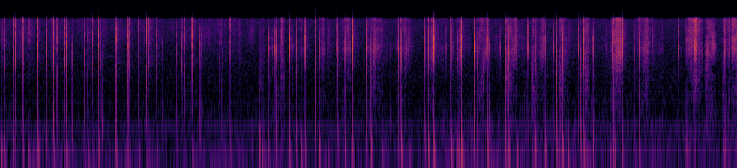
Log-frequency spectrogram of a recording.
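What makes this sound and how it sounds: Long nails rapidly scratch and tap a hand-sized, clear plastic cylindrical container with a purple lid and purple contents. The result is a dense stream of sharp, dry, bright clicks and scratchy rasps that stop almost instantly. A faint steady low hum runs underneath.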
